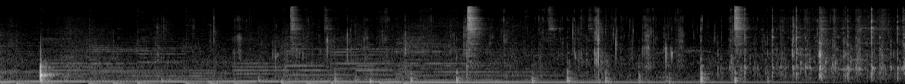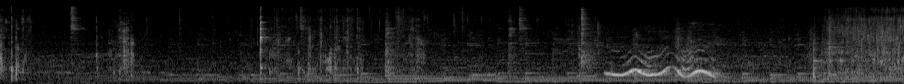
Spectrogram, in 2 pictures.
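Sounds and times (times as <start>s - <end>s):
faint background music: 0.0s - 18.0s
whisk scraping a ceramic bowl: 2.3s - 9.4s, 10.0s - 10.4s, 11.6s - 13.3s.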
